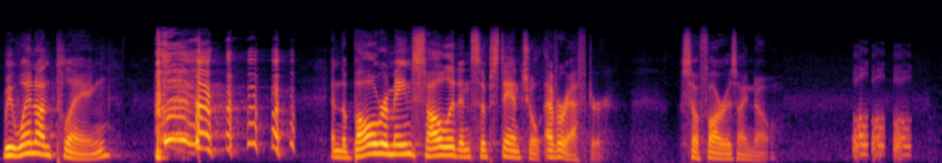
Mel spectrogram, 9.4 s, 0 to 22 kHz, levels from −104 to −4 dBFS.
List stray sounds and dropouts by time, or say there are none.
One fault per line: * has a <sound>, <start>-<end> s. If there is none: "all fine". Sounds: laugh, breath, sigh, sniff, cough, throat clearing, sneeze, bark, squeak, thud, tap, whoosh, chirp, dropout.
* has a laugh, 1.5-3.0 s
* has a laugh, 8.5-9.1 s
